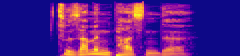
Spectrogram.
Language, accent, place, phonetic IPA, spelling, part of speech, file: German, Germany, Berlin, [t͡suˈzamənˌpasn̩də], zusammenpassende, adjective, De-zusammenpassende.ogg
- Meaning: inflection of zusammenpassend: 1. strong/mixed nominative/accusative feminine singular 2. strong nominative/accusative plural 3. weak nominative all-gender singular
